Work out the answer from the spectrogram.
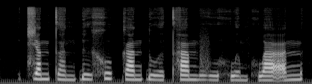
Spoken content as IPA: t͡ɕa˧nt̪a̤˨˩n ɗɨ̤˨˩xu˧ ka˧nɗṳ˨˩ə̯t̪ʰa˧mvṳ˨˩ hwə̤˨˩mhwa̰˧˥n

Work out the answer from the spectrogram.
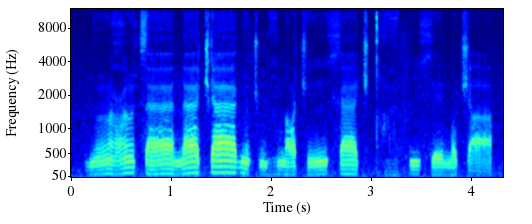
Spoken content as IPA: ɡə̃ː˩˧˩ʕə̃ː˥ t͡sæː˩˧˩næː˥t͡ʃɾæː˥ ɡə̃˩˧˩t͡ʃmi̤˩˧˩nɑ˩˧˩t͡ʃĩː˩˧˩ xæː˥t͡ʃqʰæ̤˩˧˩ fi˥ xe˩˧˩nɔ˥t͡ʃ a̰˥

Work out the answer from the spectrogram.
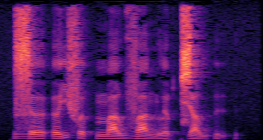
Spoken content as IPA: zəː˨˩ʔə˨˦jfə˨˩p̚ ma˨˩wva˧˩n lə̰˧˨wt͡ɕa˧˩wʔɨ̰˧˨ʔ

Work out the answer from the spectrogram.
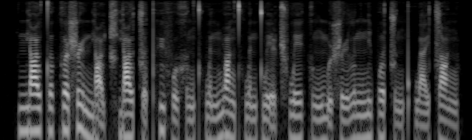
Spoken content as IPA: n̪jɑ˦ʊ̯ t̪ɤ˦kɤ˥˨ ʂɻ̩˥˨ n̪jɑ̰˨˩ʊ̯t͡ɕʰjɑ˦ʊ̯ t͡sɤ̰˨˩pʰy˥˨fo˩ʊ̯xɤ˨˦ŋ t̪ʰwə˨˦nmwɑ˥˨ŋt̪ʰwə˨˦n t̪wḛ˨˩ɪ̯ʈ͡ʂʰwe˦ɪ̯kʊ˨˦ŋ mṵ˨˩ʂɻ̩˨˦ lʊ˦ŋn̪i˦pɤ˦ t͡sʊ˨˦ŋpʰwa˨˦ɪ̯t͡sɑ˥˨ŋ

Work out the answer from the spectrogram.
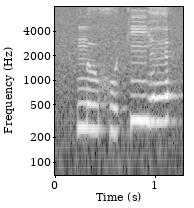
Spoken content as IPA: nɯ˨xʷe˨k ɲɛ̤˦

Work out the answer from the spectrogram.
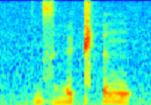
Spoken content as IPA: d͡ze̤y̯ǁʰɪŋ

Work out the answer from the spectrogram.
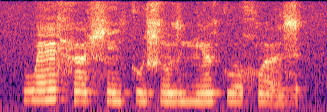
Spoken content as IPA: wɛ̃hœ̃ ɬĩkuɕũz mʲœ̃kuχʷœ̃z

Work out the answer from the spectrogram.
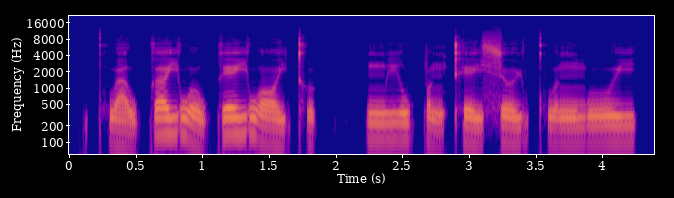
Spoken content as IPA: kʷʰaː˨˩wkɐ˥jwo˨˩wke˥j wɔː˨jkʰʊ˨k̚ | miː˧wpɐ˨˩ŋ kʰe˨jsɵ˨˥ɥ kʷʰɐ˧ŋ muː˧j

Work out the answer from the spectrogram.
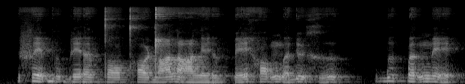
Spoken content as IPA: fe˧˩˧bɯ˩ be˩ ɾə˩lt̪ɔ˩ t̪ʰɔ˩ɖɑ˩˧lɑ˩ le˩ɾɯ˩˧k͡pe˩˧˩ hɔ˧˩˧ŋ͡mə˩˧ɗʉ˧˩˧xɯ˩˧˩ | ɓɯ˧˩˧k͡pə˧˩˧ŋ͡me˧˩˧

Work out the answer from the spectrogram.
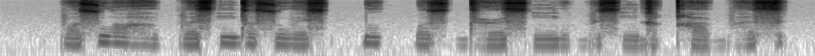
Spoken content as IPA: pɔswɔɦu pəsndɔs wʏs k͡puk͡pos dʱə˞sŋ͡mubʏs ŋɡəqʰə˞bʱəs

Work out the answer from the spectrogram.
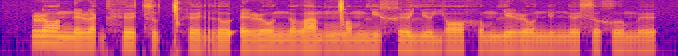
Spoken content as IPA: ɭɔnɛ ɭaɡhøt͡su ǀʰørʊʔɛ ɭo nylˠamŋ͡ǀɔm lʲøxølʲo jɔhom lʲɛɭony nøsʊxʊmø

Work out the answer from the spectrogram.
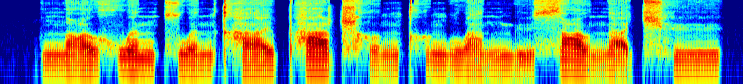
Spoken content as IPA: n̪ɑ˧˥ʊ̯xwə˥˩n t͡swə˧˥nkʰa˧˥ɪ̯ pʰä˥ʈ͡ʂʰɤ˧˥ŋkʰɤ˧ŋ lwa˧˥nmy̰˨˩ sɑ˥˩ʊ̯n̪ä̰˨˩t͡ɕʰy˥

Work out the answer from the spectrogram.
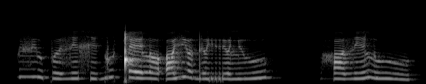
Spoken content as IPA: vʲupɵ zɪxɪ ɡuǃɛ lɔʔɒzʲɔ dɵ rʲɔlʲu | hɒzɪ lu

